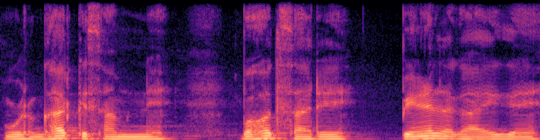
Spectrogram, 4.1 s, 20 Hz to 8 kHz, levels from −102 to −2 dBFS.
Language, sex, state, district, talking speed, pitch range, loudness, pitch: Hindi, male, Jharkhand, Palamu, 135 wpm, 115-125 Hz, -20 LUFS, 115 Hz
